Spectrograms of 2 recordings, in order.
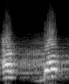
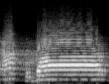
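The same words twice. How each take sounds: First: The final vowel is kept short. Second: The final vowel is drawn out long. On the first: It means God is the greatest. The speaker calls it right. "আল্লাহু আকবার বলেন" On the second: It turns the phrase into a name of Satan. The speaker calls it wrong. "অনেকে ভুল উচ্চারণ করে বলে আকবার, এটা কুফর। বার হচ্ছে শয়তানের নাম।"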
